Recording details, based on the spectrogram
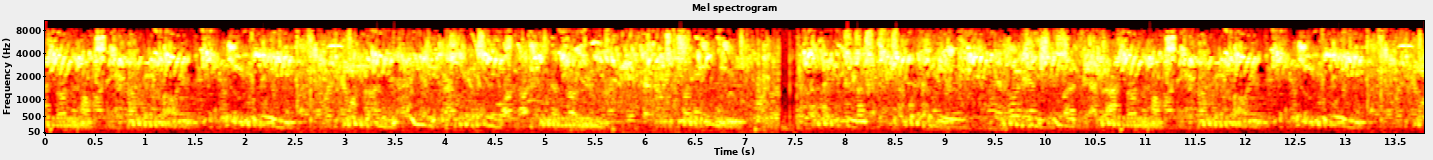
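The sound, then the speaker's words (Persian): A flock of pigeons coos continuously, their low throaty rolling calls overlapping into a dense, steady chorus, with lighter chirps and twitters scattered above. “شنوندگان عزیز، کفتر یا کبوتر کزش در زمانه های قدیم به نام قاصد بوفا یاد می شد.”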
